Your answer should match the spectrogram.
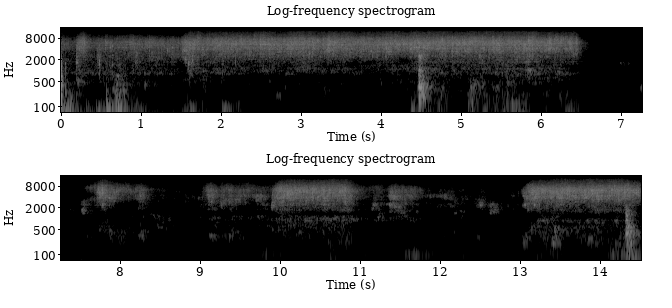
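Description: Kitchen sink tap running with water splashing over hands being washed. The flow stops suddenly about six and a half seconds in, then runs again in three shorter spells.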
